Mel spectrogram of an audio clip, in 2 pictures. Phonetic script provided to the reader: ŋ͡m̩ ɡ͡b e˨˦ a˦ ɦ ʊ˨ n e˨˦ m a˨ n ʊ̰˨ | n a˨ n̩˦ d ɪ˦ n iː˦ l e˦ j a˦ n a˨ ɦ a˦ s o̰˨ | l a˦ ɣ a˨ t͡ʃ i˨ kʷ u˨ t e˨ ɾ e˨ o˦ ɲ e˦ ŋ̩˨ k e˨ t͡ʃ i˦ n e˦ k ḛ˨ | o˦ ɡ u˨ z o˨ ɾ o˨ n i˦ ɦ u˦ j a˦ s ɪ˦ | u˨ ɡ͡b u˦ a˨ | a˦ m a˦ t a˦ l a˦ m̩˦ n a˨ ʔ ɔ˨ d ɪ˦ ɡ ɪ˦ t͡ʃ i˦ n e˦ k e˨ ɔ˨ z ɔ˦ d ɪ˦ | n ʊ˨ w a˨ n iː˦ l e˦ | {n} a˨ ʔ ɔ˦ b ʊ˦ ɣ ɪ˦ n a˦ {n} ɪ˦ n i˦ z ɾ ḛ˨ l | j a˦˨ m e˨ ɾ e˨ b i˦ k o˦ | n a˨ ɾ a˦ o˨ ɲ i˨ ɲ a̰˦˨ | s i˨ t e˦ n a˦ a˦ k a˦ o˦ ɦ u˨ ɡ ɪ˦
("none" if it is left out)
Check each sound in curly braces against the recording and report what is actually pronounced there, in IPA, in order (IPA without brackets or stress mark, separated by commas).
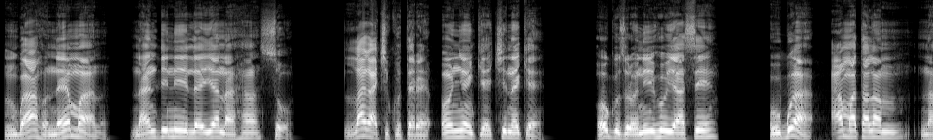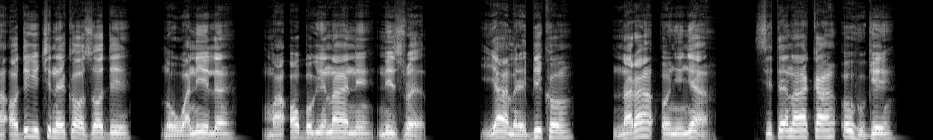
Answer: m, n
